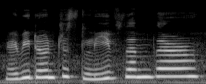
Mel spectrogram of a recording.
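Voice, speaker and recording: A woman's voice: extremely high pitch, slow pace. A woman doing casual reaction commentary, thinking aloud in tentative asides as she watches. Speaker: reaction video host.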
